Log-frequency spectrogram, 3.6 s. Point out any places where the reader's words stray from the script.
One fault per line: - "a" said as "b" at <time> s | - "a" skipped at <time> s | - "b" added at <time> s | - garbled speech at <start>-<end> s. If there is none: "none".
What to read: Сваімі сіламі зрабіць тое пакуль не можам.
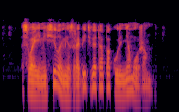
- "тое" said as "гэта" at 1.9 s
